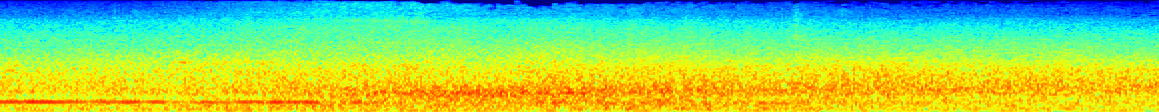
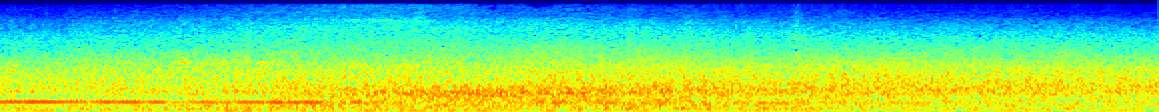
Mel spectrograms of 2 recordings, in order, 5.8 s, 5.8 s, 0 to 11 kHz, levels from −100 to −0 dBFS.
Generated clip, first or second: first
